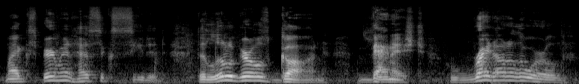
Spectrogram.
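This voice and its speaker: A pompous old magician uncle, as a male reader puts him on for a storybook. He is grandiose and condescending, talking down to others in a lively, swinging pitch. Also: measured pace, a little hiss or hum. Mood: triumphant. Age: older.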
